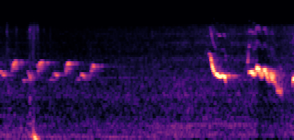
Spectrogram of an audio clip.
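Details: Young greater green leafbird singing to prompt untrained leafbirds: soft high whistled notes at first, a quiet gap, then a sharp falling whistle and warbled phrase near the end.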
